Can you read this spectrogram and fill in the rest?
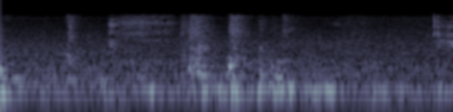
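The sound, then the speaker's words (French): A few short clicks and plastic clatters as a small electric fan is handled and its orientation adjusted, over a steady low hum with no one speaking. “Excusez-moi, je un peu l'orientation du ventilateur.”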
